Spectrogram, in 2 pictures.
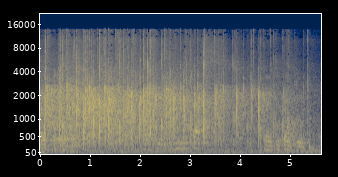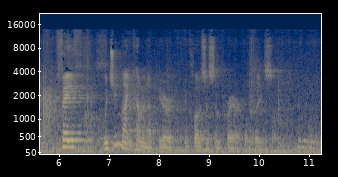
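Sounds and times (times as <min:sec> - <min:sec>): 
crowd applauding: 0:00.0 - 0:06.0
speech: 0:06.1 - 0:11.2.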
